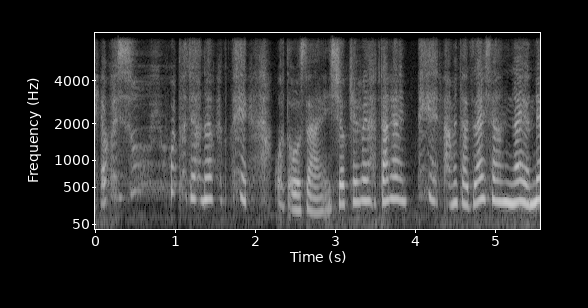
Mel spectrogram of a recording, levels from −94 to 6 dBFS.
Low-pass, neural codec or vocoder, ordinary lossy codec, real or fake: 7.2 kHz; codec, 16 kHz in and 24 kHz out, 0.6 kbps, FocalCodec, streaming, 2048 codes; Opus, 64 kbps; fake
